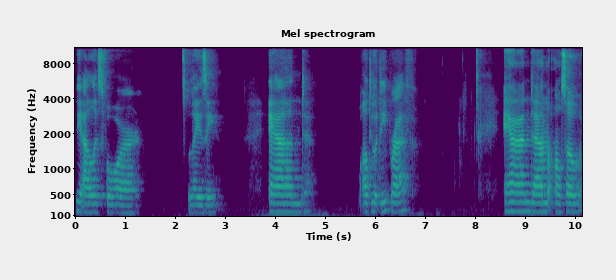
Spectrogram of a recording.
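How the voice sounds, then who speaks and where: A woman hosting a casual live stream about reality TV, chatting in a rambling way with many fillers and restarts. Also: low voice. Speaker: reality TV recap livestream host. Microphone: webcam or phone on a live stream. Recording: echoey room.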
